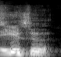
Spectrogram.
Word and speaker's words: AXO: Yeah, Ezo, it's same, but it's pronounced as Ezo. It's written AXO. Yeah, but it's pronounced as Ezo.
